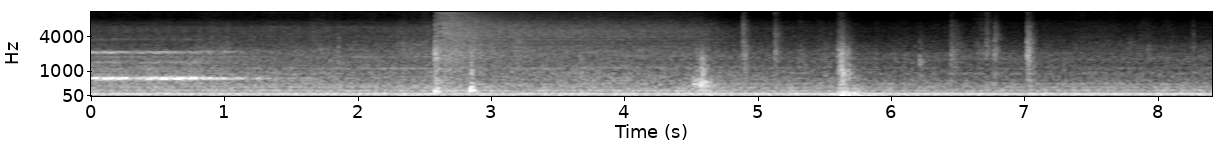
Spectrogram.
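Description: Meitetsu 100 series electric railcar heard from inside: a steady low hum, a short rushing noise about two and a half seconds in, then a sharp click and a few scattered clicks and knocks.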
